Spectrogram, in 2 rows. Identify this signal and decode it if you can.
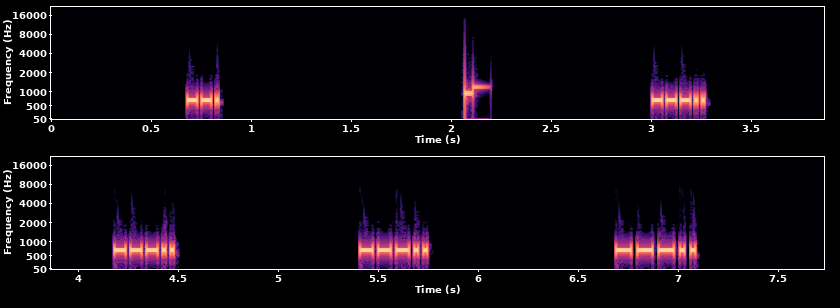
Morse code, heard as a keyed tone, about 62 wpm, spaced as for 9 wpm, 700 Hz. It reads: G 8888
